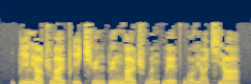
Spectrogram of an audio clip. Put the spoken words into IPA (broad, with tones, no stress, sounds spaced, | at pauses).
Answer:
p i˦ l j ä˥˨ ʈ͡ʂ w a˦ ɪ̯ pʰ i˦ t͡ɕʰ y˨˦ n p y˦ n w a˥˨ ɪ̯ ʈ͡ʂʰ w ə˨˦ n p w e˥˨ ɪ̯ pʰ w ɔ˨˦ l j ä̰˨˩ t͡ɕʰ j ä˥˨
